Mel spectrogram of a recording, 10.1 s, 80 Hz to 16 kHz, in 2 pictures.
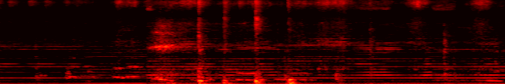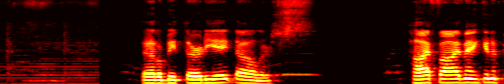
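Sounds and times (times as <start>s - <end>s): electric hair clippers buzzing: 0.0s - 6.1s.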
